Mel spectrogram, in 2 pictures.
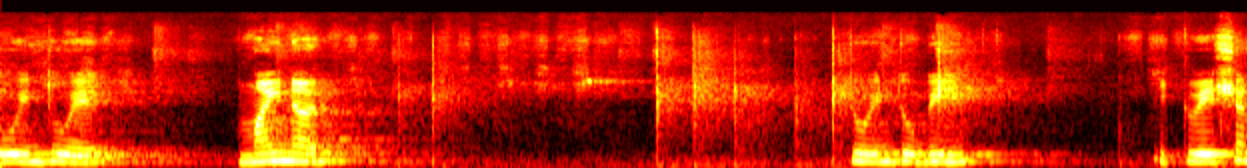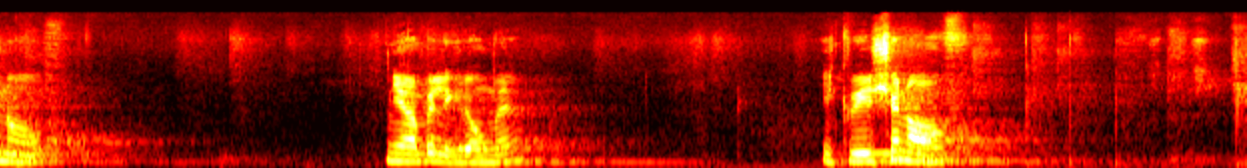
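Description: A man speaks clearly, in short bursts with pauses.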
